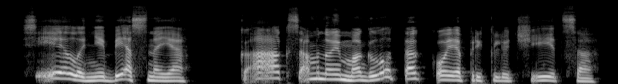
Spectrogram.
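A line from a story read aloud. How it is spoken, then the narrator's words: Muffled, strained complaining. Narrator (Russian): Он спрятал лицо в сморщенных ладонях и оттуда сдавленным голосом продолжал жаловаться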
